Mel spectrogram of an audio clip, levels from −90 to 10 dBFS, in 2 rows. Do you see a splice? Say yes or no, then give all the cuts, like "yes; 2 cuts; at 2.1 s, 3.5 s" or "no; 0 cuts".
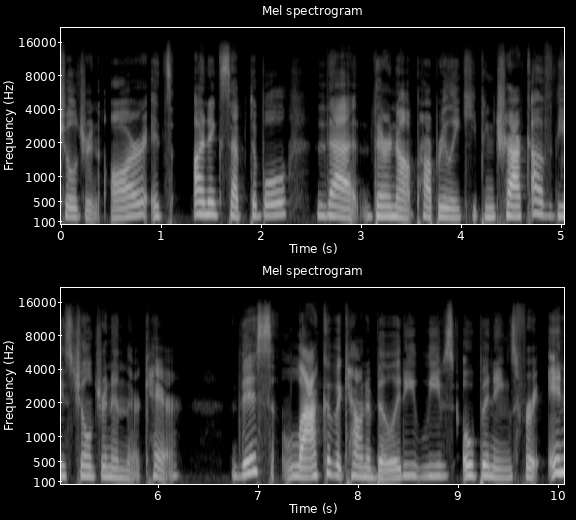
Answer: no; 0 cuts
